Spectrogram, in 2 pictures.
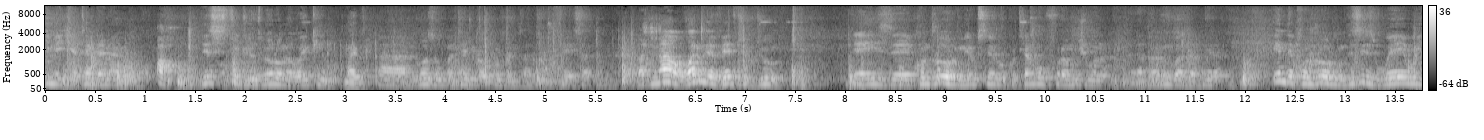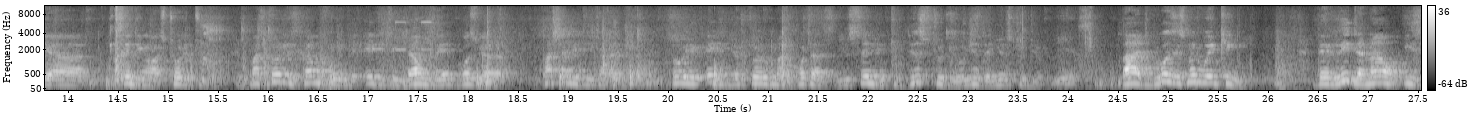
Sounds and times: Male speech, man speaking: 0:00.0 - 0:25.8, 0:26.5 - 0:27.5.

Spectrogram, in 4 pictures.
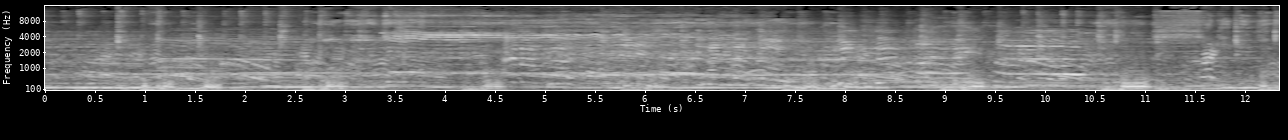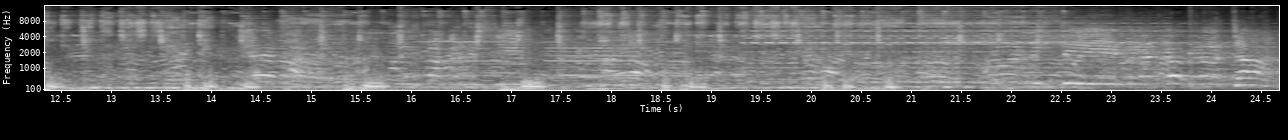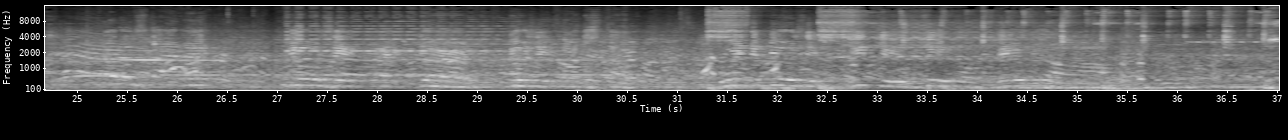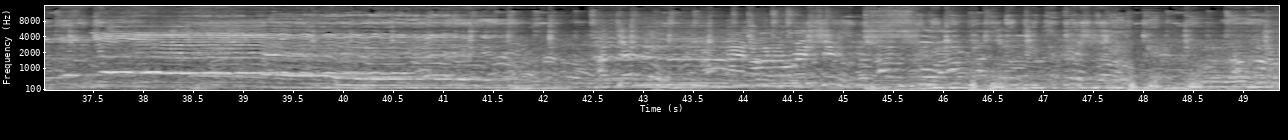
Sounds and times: Music: 0:00.0 - 0:49.3
Speech: 0:04.5 - 0:12.6, 0:13.3 - 0:36.1, 0:37.6 - 0:49.3.

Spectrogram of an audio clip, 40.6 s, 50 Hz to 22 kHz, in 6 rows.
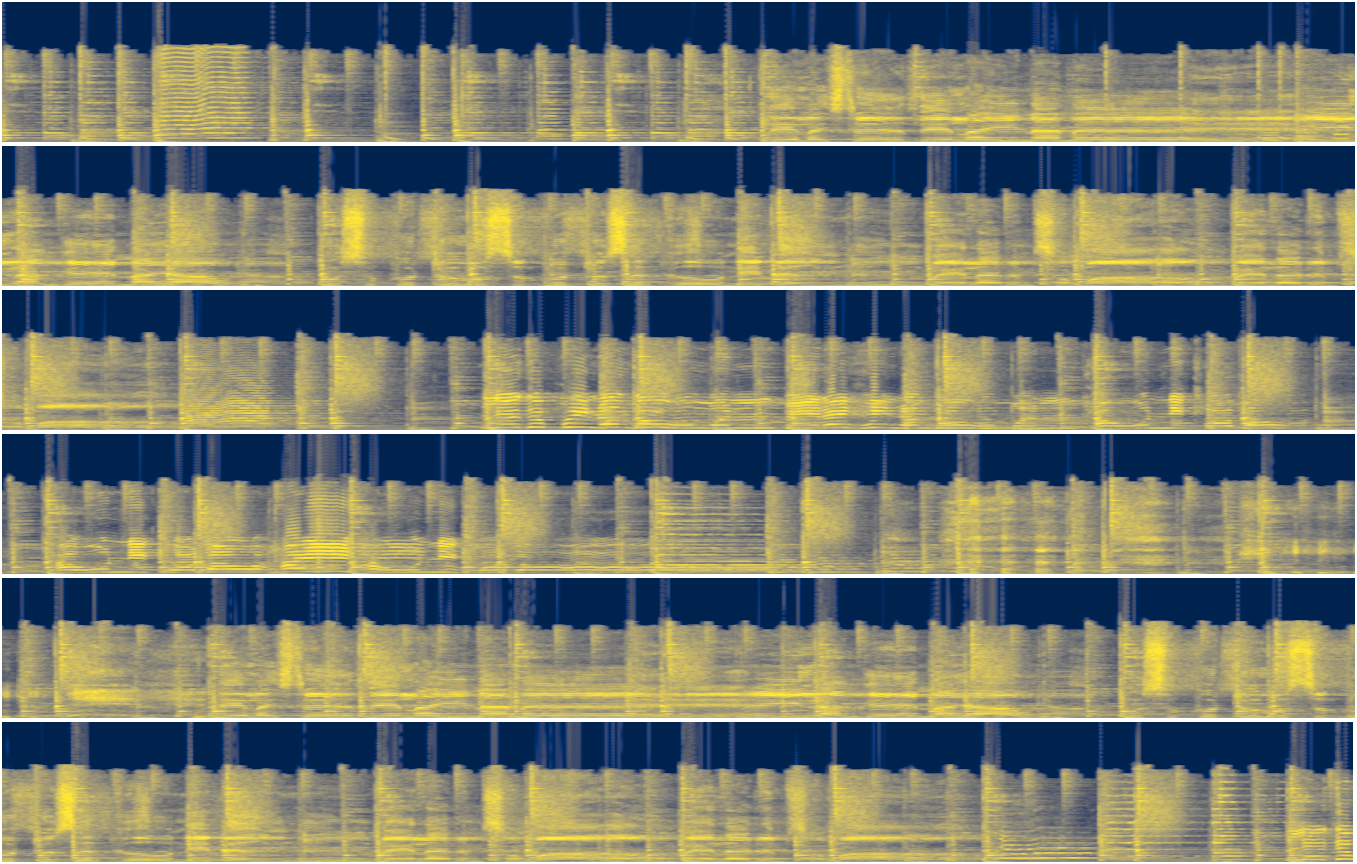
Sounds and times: Music: 0:00.0 - 0:40.5.

